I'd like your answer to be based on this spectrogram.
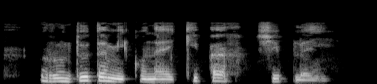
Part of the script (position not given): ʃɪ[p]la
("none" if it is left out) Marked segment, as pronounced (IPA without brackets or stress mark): p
